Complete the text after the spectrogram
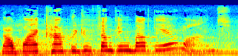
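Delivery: ordinary delivery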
